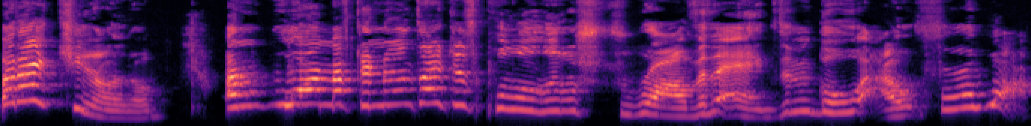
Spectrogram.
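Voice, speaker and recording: A female-sounding put-on character voice, raised and projected, runs at an extremely high pitch and a fairly quick pace. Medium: read story. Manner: repeats words, chattering.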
